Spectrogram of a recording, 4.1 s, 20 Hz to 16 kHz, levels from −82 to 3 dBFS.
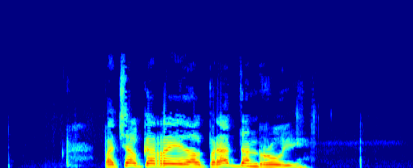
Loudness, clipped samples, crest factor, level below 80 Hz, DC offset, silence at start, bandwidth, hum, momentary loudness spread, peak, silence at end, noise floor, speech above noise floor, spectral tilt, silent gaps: -16 LUFS; under 0.1%; 18 dB; -72 dBFS; under 0.1%; 1.05 s; 9.8 kHz; none; 9 LU; 0 dBFS; 1.05 s; -69 dBFS; 54 dB; -6 dB/octave; none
